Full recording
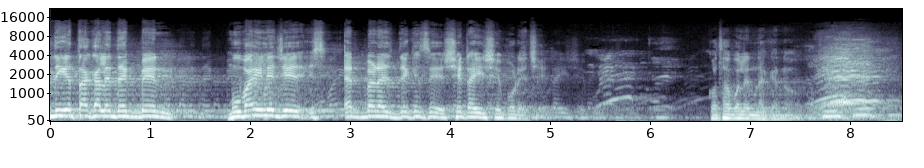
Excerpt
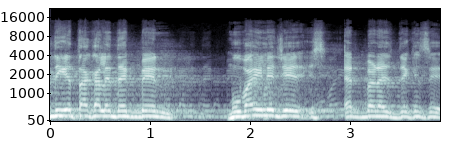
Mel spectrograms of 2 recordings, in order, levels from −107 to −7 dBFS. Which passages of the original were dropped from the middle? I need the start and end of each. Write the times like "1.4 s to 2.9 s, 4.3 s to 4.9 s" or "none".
none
